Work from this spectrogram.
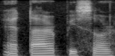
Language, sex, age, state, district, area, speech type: Assamese, male, 18-30, Assam, Biswanath, rural, read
